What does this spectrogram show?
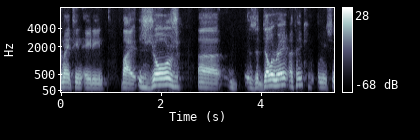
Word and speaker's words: Delarue: original score for 1980, by Georges, is it Delarue, I think? Let me see if I can pronounce it correctly here. Hang on, I had it here a moment ago. Georges Delarue, there it is. Delarue.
